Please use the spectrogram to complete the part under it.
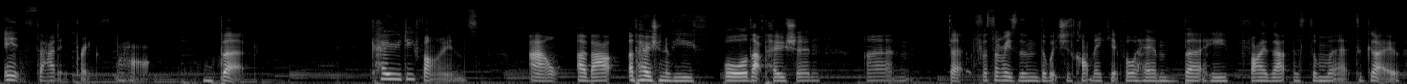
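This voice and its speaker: A woman's voice: on the low side, fairly even intonation, unhurried, soft background music. A young woman, chatting casually and rambling with fillers and giggles as she ranks characters. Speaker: YouTuber ranking characters. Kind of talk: casual chat over gameplay.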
